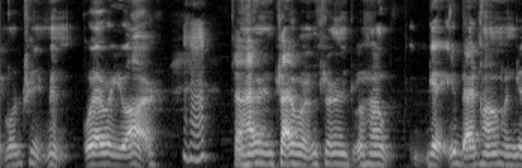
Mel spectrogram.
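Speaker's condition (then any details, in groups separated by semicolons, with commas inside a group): Cerebral palsy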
